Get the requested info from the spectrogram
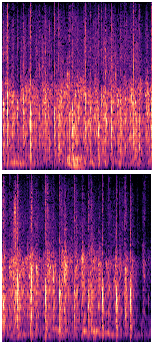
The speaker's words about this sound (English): And so, thank you from the Shawnee Mission community for all your service and for all your work. So may we give our Board of Education a round of applause, please.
